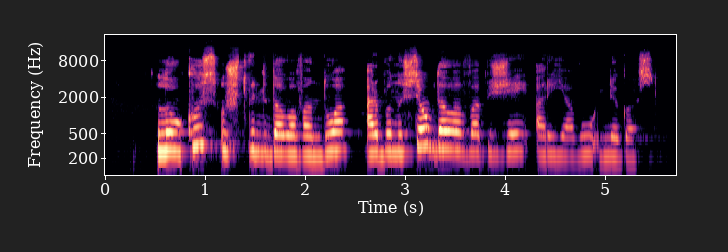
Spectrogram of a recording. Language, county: Lithuanian, Šiauliai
